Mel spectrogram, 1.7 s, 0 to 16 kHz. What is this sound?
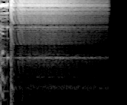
Bright digital GUI/HUD sound effect created for use in video game menus or digital sound application. Created with Xfer Serum in Reaper, using VSTs: Orbit Transient Designer, Parallel Dynamic EQ, Stillwell Bombardier Compressor, and TAL-4 Reverb.
application, artificial, automation, bleep, blip, bloop, bright, click, clicks, command, computer, data, digital, effect, electronic, game, gui, hud, interface, machine, noise, pitch, serum, sfx, short, sound-design, synth, synthesizer, windows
